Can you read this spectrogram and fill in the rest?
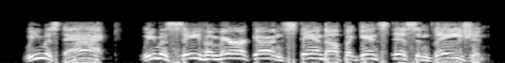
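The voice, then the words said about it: Imitated Michigan accent, not very good. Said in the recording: “My Michigan accent isn't very good.”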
